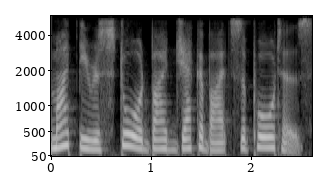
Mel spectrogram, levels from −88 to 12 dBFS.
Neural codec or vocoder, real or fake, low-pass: none; real; 5.4 kHz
